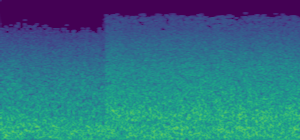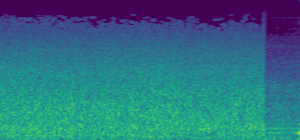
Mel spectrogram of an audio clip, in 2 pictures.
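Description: Steady rushing of a fast-flowing creek, an even hiss of water with no pauses, that cuts off abruptly near the end.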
